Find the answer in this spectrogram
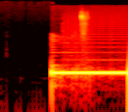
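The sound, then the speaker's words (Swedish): A telephone tone heard while calling someone back: a single steady, low-pitched electronic tone that starts abruptly and holds unbroken to the end, alone without speech. “Samtidigt som vi nog får ta och ringa upp Per igen.”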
